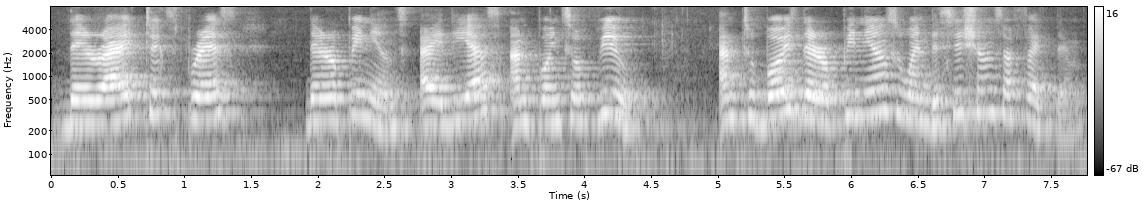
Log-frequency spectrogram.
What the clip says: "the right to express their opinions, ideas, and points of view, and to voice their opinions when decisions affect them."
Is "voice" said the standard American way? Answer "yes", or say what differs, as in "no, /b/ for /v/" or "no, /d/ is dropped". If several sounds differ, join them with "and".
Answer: no, /b/ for /v/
